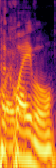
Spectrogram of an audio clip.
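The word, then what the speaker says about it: Quaquaval: Quackleval.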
